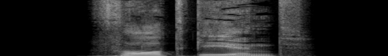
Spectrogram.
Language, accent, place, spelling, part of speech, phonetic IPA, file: German, Germany, Berlin, fortgehend, verb, [ˈfɔʁtˌɡeːənt], De-fortgehend.ogg
- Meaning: present participle of fortgehen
